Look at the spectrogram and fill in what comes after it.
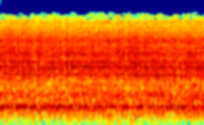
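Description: Container flatcars of a freight train rolling past close by: a loud, steady rumble of wheels on rail with a steady whine running through it.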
